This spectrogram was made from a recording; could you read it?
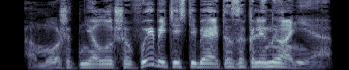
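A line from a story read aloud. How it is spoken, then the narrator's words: Snapping retort. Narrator (Russian): Огрызнулся электроник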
